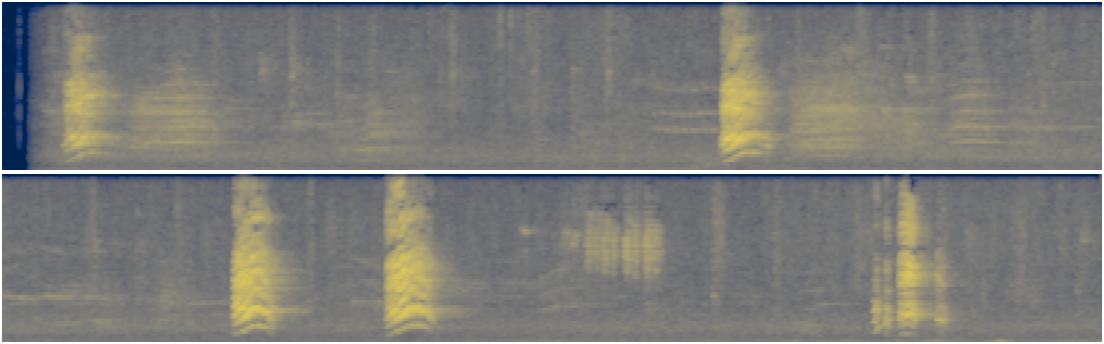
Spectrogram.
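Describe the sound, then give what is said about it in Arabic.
Tropical forest birds call out in sharp, loud bursts spaced several seconds apart, each cry sweeping downward, over a steady hiss of background forest ambience. “الغابة كانت تعج بأصوات الطيور الاستوائية وزقزقة الحشرات، وكأنها ترحب بالأصدقاء الصغار.”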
